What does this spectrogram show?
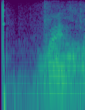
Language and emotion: Russian, neutral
